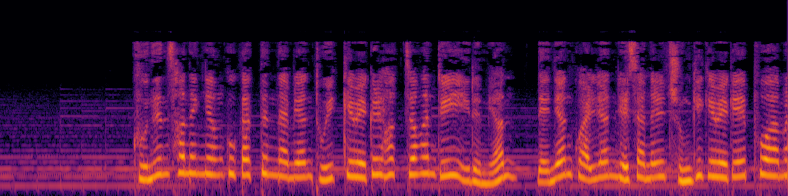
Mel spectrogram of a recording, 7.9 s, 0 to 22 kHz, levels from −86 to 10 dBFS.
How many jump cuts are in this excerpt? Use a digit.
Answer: 1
